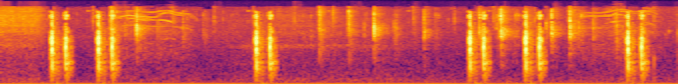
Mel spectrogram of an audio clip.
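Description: Keys on a computer keyboard clack in short bursts of rapid strokes separated by pauses, close and fairly quiet over a steady low hum, with no talking.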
